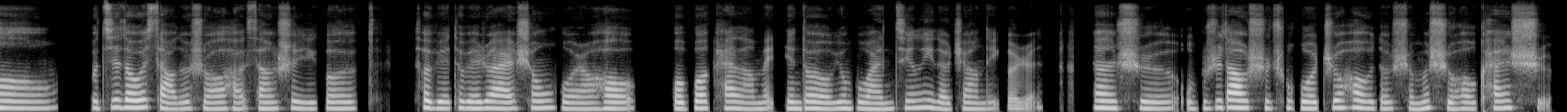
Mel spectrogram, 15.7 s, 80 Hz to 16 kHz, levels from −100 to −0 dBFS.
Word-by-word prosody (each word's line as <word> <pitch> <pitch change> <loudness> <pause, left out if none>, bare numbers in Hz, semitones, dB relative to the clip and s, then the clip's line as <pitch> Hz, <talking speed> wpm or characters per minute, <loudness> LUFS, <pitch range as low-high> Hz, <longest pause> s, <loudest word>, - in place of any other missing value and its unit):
哦， 215 0 +1 0.4
我 220 - +1
记 240 +3 -1
得 235 -1 +6
我 235 +1 +6
小 215 -6 0
的 200 +2 -2
时 210 - -5
候 200 0 +1
好 195 -1 -3
像 205 -1 -1
是 220 0 -2
一 200 0 -2
个 205 0 0 0.6
特 235 - +2
特 - - 0
别 210 -1 +1
特 220 +2 -2
别 210 -1 +3
热 215 +1 +3
爱 205 -1 +4
生 220 +1 -1
活， 205 -4 -2
然 195 0 -2
后 205 +1 +2 0.4
活 205 -2 +4
泼 215 +1 +3
开 215 0 -1
朗， 195 -2 -2
每 195 +1 -4
天 205 -1 +1
都 215 +1 +1
有 195 -1 +2
用 205 +1 +1
不 205 0 -2
完 190 0 0
精 225 +1 -2
力 235 -1 0
的 195 -3 -1
这 205 +2 -6
样 195 -1 -2
的 195 - -6
一 - - -10
个 105 -1 -3
人。 105 - -8 0.5
但 225 -2 +4
是 205 -2 -1
我 205 - -3
不 200 +2 -8
知 230 +2 -3
道 230 -1 +7
是 220 0 -4
出 225 +2 -7
国 210 -1 +2
之 230 +3 0
后 230 -2 +2
的 200 0 -3
什 195 -2 -5
么 205 +4 0
时 215 - -2
候 200 0 -1
开 220 +2 0
始， 470 - -3
210 Hz, 240 characters per minute, -24 LUFS, 200-225 Hz, 0.6 s, 道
